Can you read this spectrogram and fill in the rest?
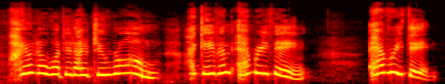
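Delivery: retold crying. Retelling a crying mother's call to her, mild tearful plea. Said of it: "And she's crying. She's going".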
